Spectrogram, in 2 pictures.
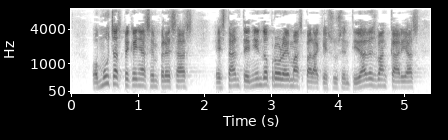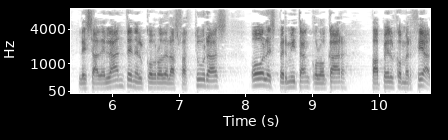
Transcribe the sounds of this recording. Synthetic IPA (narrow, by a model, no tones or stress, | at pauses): o̞mut͡ʃaspe̞ke̞ɲase̞mpɾe̞sas | e̞st̪ant̪e̞nje̞nd̪o̞pɾo̞β̞le̞maspaɾake̞suse̞nt̪iðað̞e̞zβaŋkaɾjas | le̞sað̞e̞lant̪e̞ne̞lko̞β̞ɾo̞ðe̞lasfak̚t̪uɾas | o̞le̞spe̞ɾmit̪aŋko̞lo̞kaɾ | pape̞lko̞me̞ɾθjal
